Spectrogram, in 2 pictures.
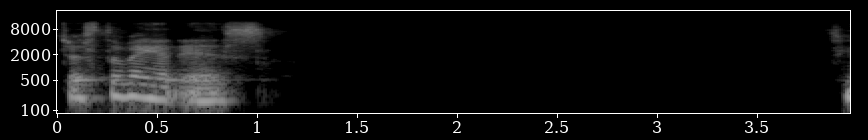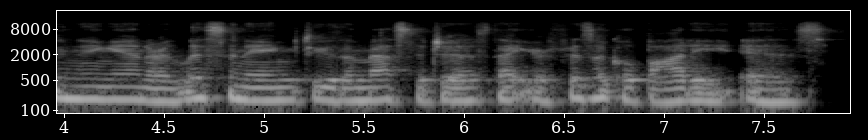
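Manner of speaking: unhurried guiding voice with long pauses between phrases; calm meditation leader, letting each phrase settle; guided meditation. Acted. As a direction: gently guide listeners into body awareness, leaving lots of space.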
